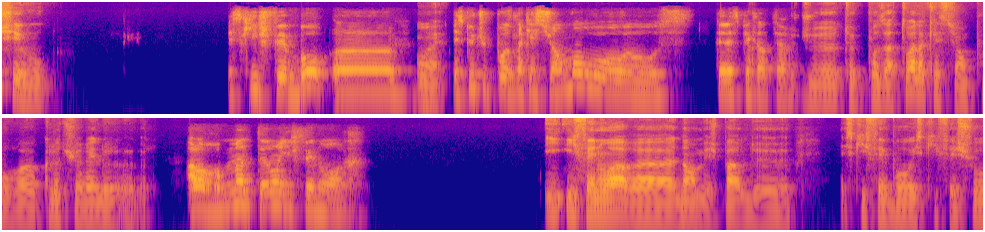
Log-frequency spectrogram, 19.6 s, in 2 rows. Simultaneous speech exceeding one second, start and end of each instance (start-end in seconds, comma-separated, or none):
none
